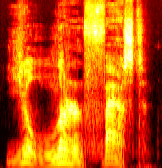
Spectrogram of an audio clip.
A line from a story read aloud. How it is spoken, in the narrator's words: replied in an angry voice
